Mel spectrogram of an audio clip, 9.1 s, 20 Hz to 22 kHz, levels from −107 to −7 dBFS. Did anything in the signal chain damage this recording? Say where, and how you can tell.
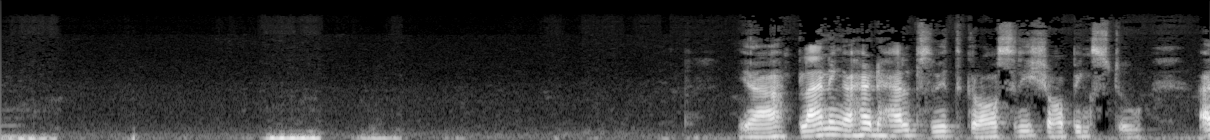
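No, nothing in this speech recording stood out on listening as damage from any stage of the chain.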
